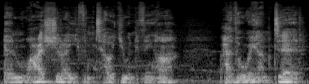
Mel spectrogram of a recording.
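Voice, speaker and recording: Gruff hired muscle in a story, played by a man: low, defiant, sneering, mumbled. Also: fairly even intonation, fast talker, fairly bright tone, soft background music, lightly acted. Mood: nervous.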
